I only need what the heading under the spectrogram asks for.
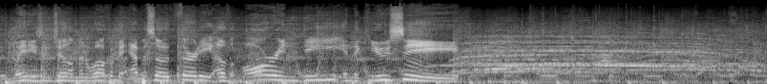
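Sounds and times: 
speech: 0.2 - 4.8
live audience cheering and whooping: 4.5 - 7.6.

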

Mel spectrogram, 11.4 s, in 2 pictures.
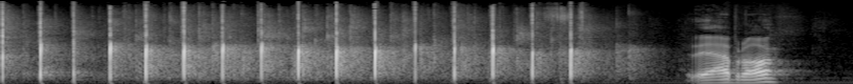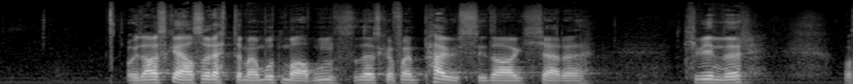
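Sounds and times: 
audience applause for mothers: 0.0 - 4.4
speech: 4.7 - 5.3, 6.5 - 9.7, 10.3 - 11.3.

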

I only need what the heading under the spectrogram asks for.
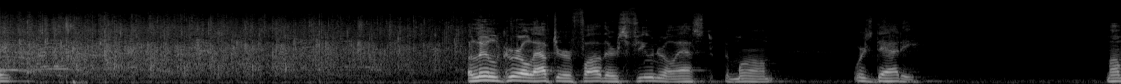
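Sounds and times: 
audience clapping: 0.0 - 5.4
speech: 4.7 - 7.8, 8.6 - 9.2.

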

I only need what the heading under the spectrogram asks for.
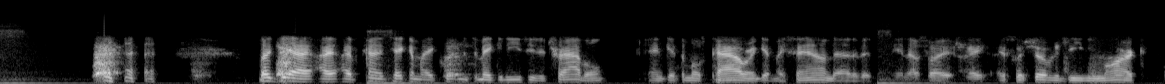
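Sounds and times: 
dog barking: 1.0 - 2.2, 2.8 - 3.1, 4.4 - 4.8
laughter: 1.0 - 4.9
speech: 1.2 - 1.7, 2.6 - 11.6.

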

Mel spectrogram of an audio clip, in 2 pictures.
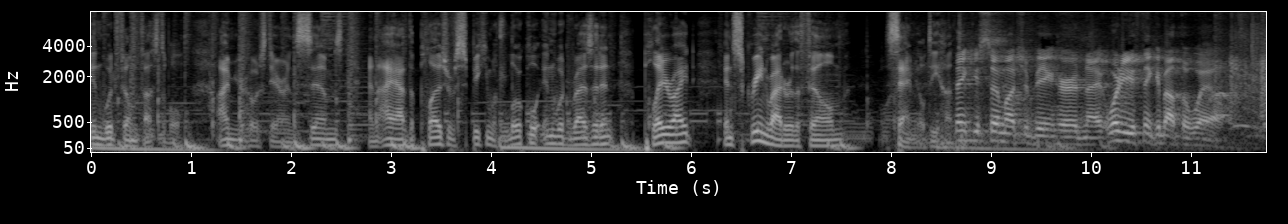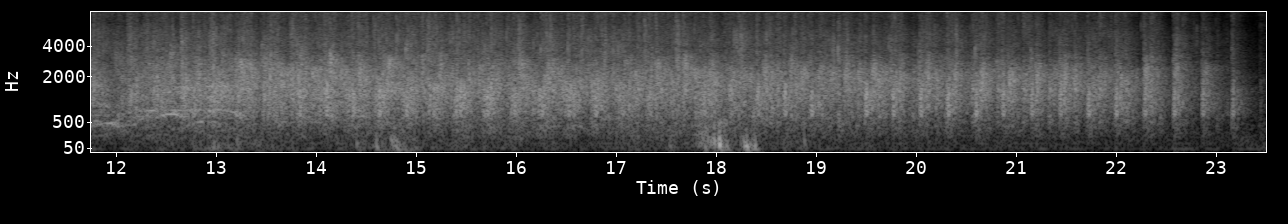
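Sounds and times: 
speech: 0.0 - 11.7
audience applause: 11.2 - 23.4.

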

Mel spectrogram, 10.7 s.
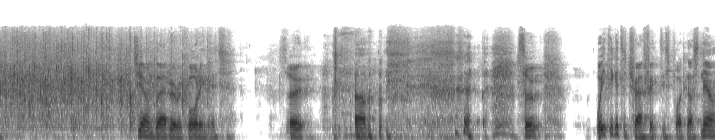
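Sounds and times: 
round of applause: 0.0 - 3.5
speech: 2.0 - 3.6, 4.3 - 6.2, 6.8 - 8.4, 9.0 - 10.7
laughter: 4.7 - 8.4.

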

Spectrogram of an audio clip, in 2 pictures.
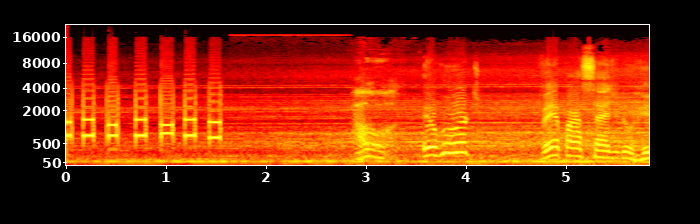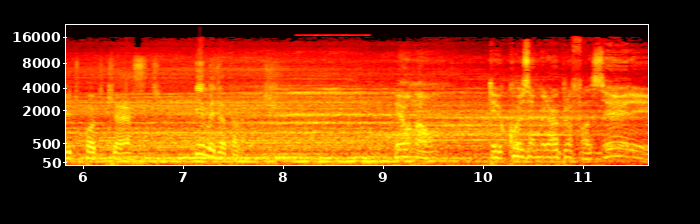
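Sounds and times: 
telephone touch-tone dialing beeps: 0.0 - 2.8
speech: 3.0 - 4.2, 4.8 - 7.8, 9.1 - 11.6.

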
